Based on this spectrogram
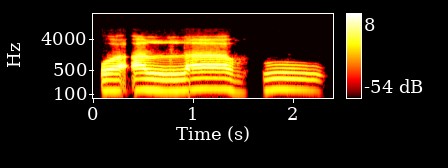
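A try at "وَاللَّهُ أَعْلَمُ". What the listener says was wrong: ওয়া আল্লাহ নয়, ওয়াল্লাহু। যাবার লা হবে না, ল হবে, ল। ল, ল, ল। আল্লাহ শব্দের আগে।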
